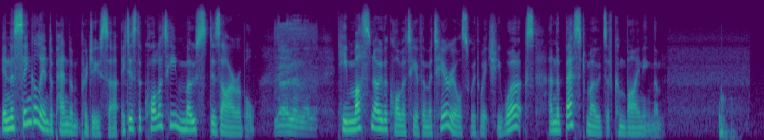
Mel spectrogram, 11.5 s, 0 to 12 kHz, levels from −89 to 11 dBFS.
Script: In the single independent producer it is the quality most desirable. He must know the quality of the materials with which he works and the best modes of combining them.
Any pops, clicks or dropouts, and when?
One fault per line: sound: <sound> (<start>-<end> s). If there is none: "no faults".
sound: sigh (4.1-4.8 s)
sound: thud (10.8-11.2 s)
